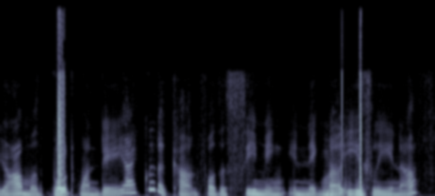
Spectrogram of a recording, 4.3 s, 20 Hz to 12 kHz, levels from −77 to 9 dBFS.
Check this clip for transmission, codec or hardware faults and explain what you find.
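There are two bursts of bit errors on an ADPCM link, from 0.37 to 0.72 s and from 3.22 to 3.69 s, on speech carried by G.722 wideband coding. Flipped bits, at an error rate of roughly a couple of percent and then about one percent, throw off the decoder's step size and prediction, producing pops, rough bursts and brief level jumps.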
